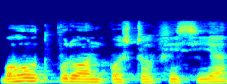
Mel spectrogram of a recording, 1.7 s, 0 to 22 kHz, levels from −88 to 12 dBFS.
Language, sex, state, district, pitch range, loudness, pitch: Maithili, male, Bihar, Saharsa, 125-135 Hz, -18 LUFS, 130 Hz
